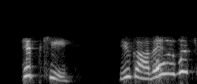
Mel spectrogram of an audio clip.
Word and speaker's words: Hipke: hi how do you say your last name tip key you got it what's right okay okay very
